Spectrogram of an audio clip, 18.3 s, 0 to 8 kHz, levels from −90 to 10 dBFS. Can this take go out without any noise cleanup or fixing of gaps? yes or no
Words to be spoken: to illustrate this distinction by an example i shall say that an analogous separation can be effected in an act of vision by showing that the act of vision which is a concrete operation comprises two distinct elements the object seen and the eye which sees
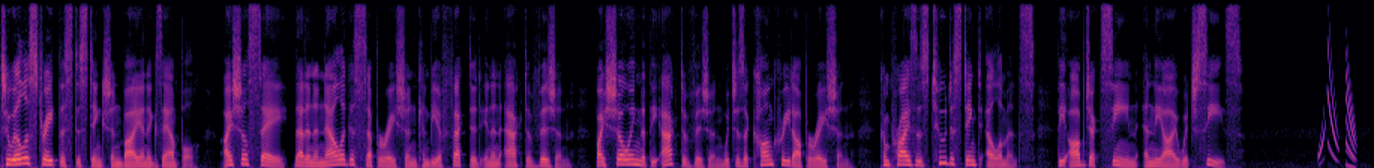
no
